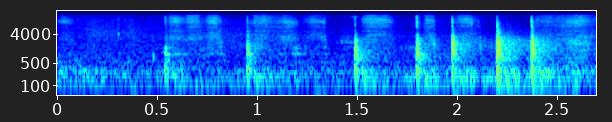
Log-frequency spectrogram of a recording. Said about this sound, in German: Also schreibe ich das mal auf.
